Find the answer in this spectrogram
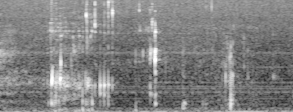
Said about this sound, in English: Let me take a sip of this coffee that I'm not snobbing over. Hold on.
